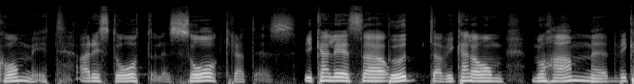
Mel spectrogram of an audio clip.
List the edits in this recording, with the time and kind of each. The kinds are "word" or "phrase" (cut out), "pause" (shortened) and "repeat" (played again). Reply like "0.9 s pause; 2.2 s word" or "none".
3.0 s pause; 3.9 s word; 4.7 s word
